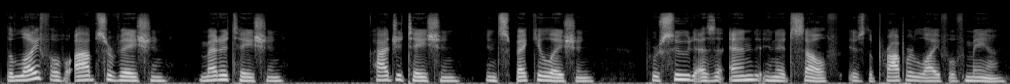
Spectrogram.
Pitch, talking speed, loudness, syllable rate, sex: 175 Hz, 120 wpm, -17 LUFS, 4.3 syllables/s, female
